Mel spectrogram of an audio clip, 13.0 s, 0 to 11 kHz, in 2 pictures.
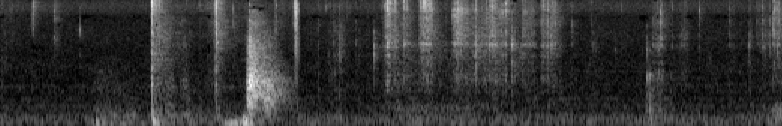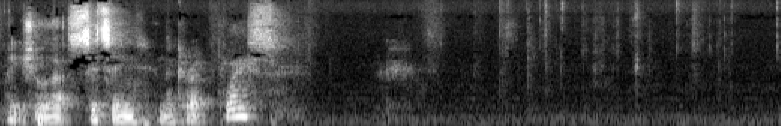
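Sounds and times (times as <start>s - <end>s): hands handling tape: 10.2s - 13.0s.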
